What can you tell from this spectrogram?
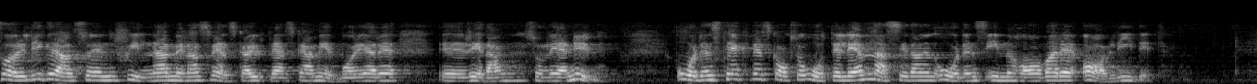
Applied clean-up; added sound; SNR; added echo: none; none; none; reverberation time 0.2 s.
